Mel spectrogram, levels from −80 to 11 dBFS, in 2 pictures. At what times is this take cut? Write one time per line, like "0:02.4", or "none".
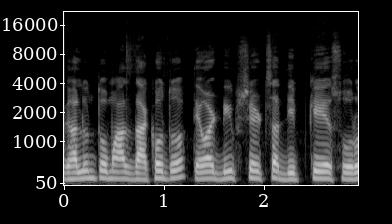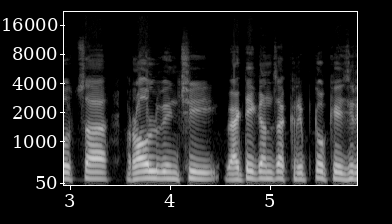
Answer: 0:01.2
0:03.5
0:04.5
